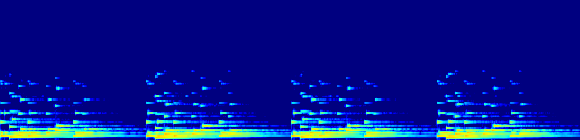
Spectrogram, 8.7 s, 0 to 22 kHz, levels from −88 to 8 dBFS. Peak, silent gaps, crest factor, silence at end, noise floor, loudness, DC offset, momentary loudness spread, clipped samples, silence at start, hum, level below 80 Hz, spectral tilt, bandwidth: -12 dBFS; none; 16 dB; 0.4 s; -54 dBFS; -26 LUFS; under 0.1%; 14 LU; under 0.1%; 0 s; none; -90 dBFS; 2.5 dB/octave; 11 kHz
